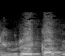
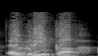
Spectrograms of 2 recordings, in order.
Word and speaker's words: Eureka: It's not Eureka, that's the English pronunciation. The Greek pronunciation is Eureka.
